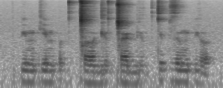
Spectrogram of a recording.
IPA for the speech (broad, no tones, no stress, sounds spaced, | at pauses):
pʲ ə m kʲ ɛ m p ə k ǀ ɤ ɡʲ ɤ ǀ œ bʲ ɤ k t ʏ p z ɯ m pʲ ɤ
